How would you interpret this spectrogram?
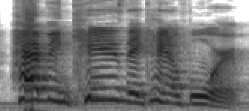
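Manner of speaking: high, loud read-out in disbelief; amazed loud repeat. Real, not acted. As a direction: repeat it loudly, scandalized and amused.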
